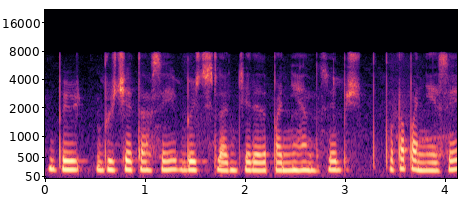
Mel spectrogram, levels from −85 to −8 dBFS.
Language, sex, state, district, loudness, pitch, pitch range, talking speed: Nagamese, female, Nagaland, Dimapur, -16 LUFS, 205 Hz, 195-210 Hz, 175 wpm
